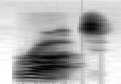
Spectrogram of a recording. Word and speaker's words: brought: Well, brought has the syllables, doesn't it? Like phonemically or phonologically, we can say brought, one syllable. In addition to that, though, it has b, r, ah, t, 4 phonemes.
